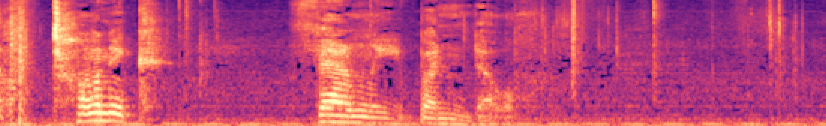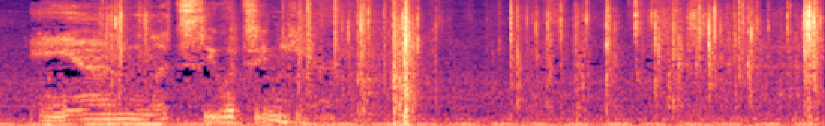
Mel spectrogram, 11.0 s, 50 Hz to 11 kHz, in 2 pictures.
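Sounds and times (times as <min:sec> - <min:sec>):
plastic packaging crinkling: 0:03.1 - 0:11.0.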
